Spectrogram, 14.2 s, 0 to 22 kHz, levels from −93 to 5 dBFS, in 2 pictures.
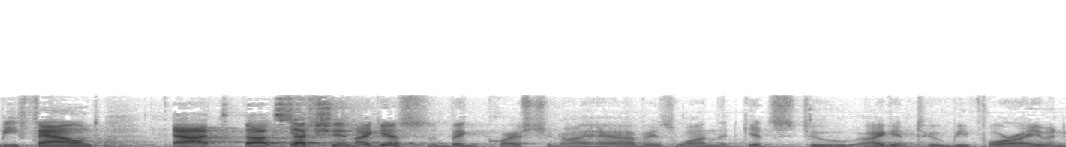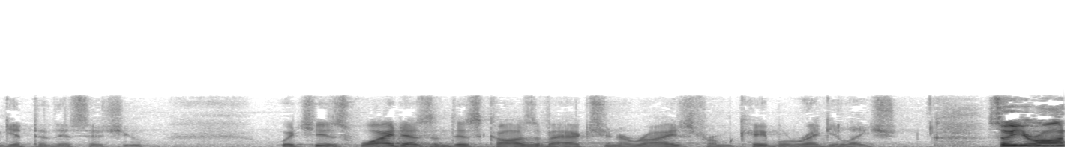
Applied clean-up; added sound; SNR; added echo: none; none; none; none.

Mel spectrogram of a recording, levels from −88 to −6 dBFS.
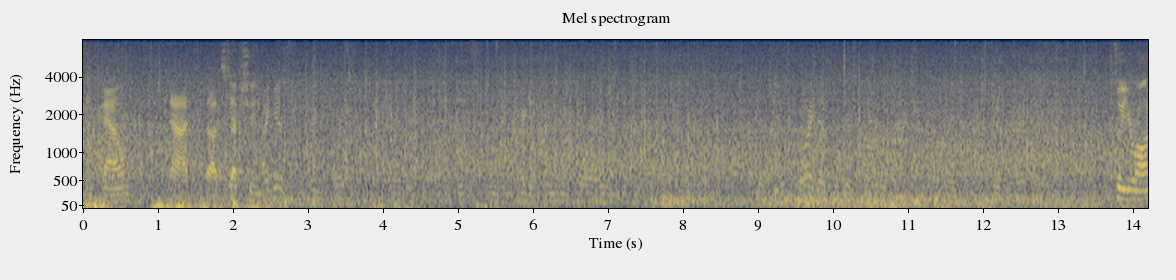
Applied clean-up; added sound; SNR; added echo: none; Rain; -3 dB; none.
